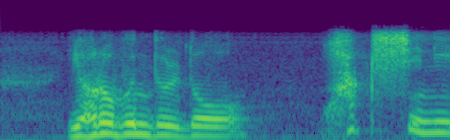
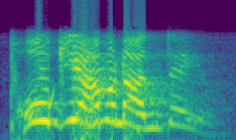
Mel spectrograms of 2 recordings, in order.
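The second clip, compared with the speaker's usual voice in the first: loud, much higher urging; loud exhortation; 10 semitones higher, 13 dB louder than usual. Acted. Preacher urging the congregation never to give up, loud. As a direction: drive the plea home.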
